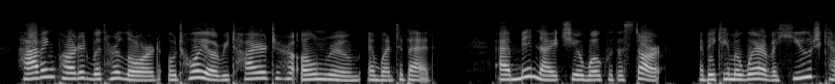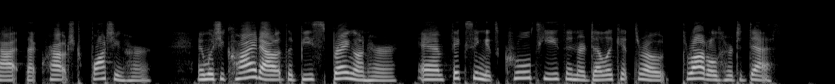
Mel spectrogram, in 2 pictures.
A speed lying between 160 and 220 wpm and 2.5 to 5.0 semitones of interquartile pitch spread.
Yes: fast, 205 wpm; average, 4.2 semitones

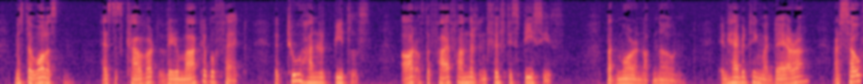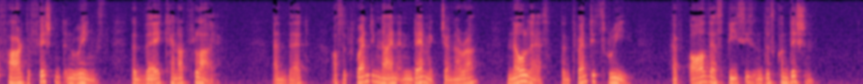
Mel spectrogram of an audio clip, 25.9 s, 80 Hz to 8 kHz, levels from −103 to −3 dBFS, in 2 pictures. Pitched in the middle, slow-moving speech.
No: low, 115 Hz; slow, 120 wpm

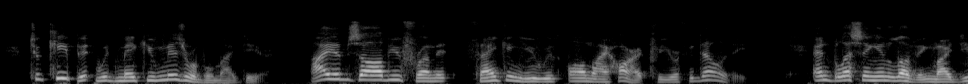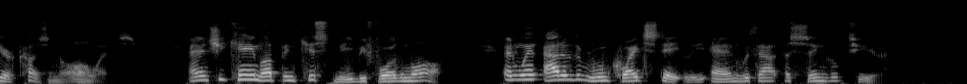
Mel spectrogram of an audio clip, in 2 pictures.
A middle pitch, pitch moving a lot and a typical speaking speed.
Yes: medium, 165 Hz; wide, 6.3 semitones; average, 165 wpm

